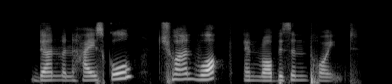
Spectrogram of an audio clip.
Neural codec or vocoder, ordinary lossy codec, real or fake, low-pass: codec, 16 kHz, 0.8 kbps, ZipCodec; none; fake; 7.2 kHz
